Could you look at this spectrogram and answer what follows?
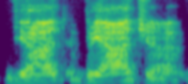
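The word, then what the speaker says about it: vyāja: And it's this nirvyaja, nir, without, and vyaja, V-Y, long A, J, long A, my tongue's not doing it today, right?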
